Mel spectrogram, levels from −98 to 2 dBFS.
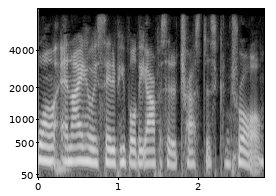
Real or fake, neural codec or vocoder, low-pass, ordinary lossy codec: real; none; 7.2 kHz; MP3, 64 kbps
